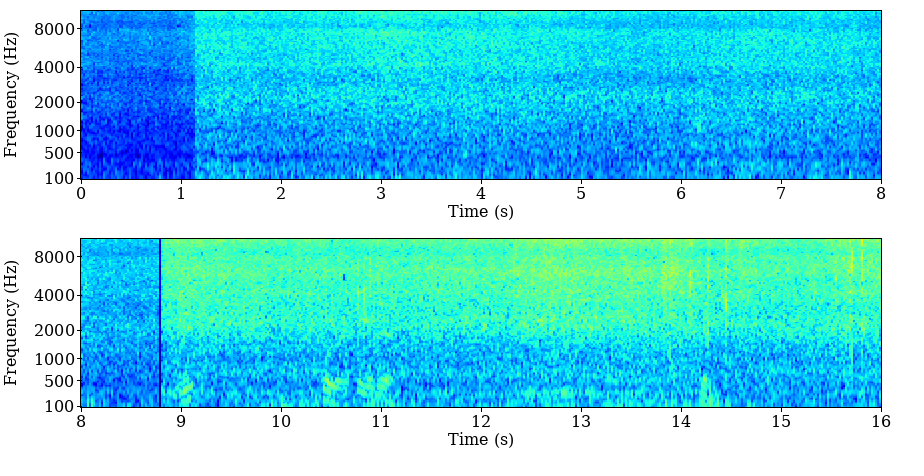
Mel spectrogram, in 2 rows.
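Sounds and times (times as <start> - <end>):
sea surf on rocky shore: 0.0 - 16.0.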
